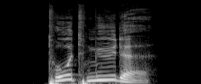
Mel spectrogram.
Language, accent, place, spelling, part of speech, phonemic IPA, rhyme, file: German, Germany, Berlin, todmüde, adjective, /ˌtoːtˈmyːdə/, -yːdə, De-todmüde.ogg
- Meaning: dead tired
